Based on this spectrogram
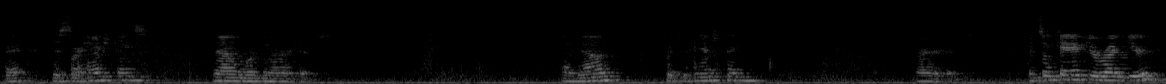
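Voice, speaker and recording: High-voiced male instructor in an echoey room. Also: unhurried, long pauses. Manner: plain-spoken, explanatory, frequently checking with "okay". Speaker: martial arts instructor. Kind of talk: casual step-by-step instructional demonstration. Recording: roomy, noisy, distant microphone.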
